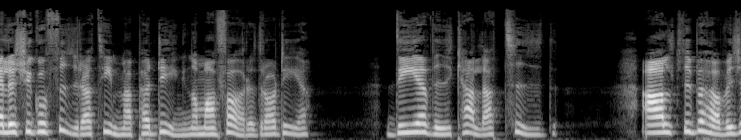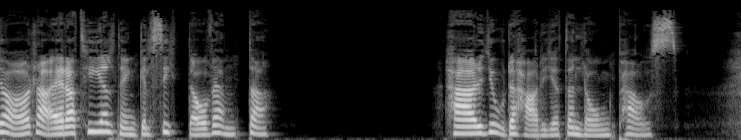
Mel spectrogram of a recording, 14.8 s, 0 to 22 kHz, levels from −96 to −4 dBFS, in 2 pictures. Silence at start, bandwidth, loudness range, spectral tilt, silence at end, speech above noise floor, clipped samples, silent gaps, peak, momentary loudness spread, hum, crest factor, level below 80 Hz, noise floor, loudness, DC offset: 0 s; 16 kHz; 6 LU; -5 dB/octave; 0.65 s; 53 dB; under 0.1%; none; 0 dBFS; 12 LU; none; 22 dB; -58 dBFS; -75 dBFS; -23 LUFS; under 0.1%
